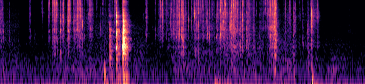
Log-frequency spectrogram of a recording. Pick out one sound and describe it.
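A plastic wrapper crinkles as hands peel it open.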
